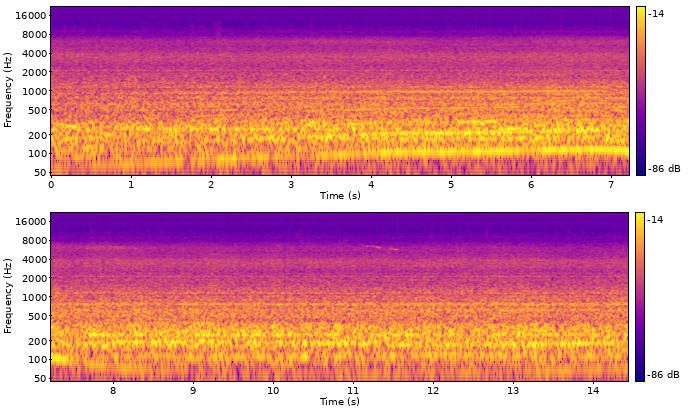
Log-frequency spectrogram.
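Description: Steady road and engine noise heard from inside a car's cabin while cruising on a highway, a low drone of tyres and engine. A deeper hum swells about four seconds in and falls away about halfway through.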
